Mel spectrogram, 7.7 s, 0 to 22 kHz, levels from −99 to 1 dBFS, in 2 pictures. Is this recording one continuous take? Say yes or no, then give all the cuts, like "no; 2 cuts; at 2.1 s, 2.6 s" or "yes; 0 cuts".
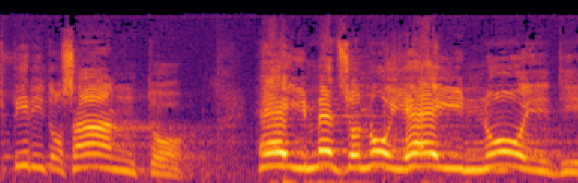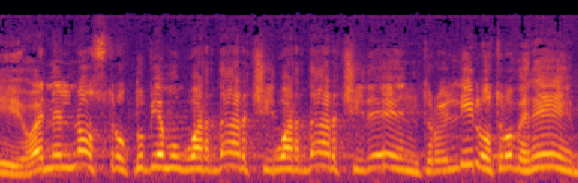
no; 2 cuts; at 4.7 s, 5.7 s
